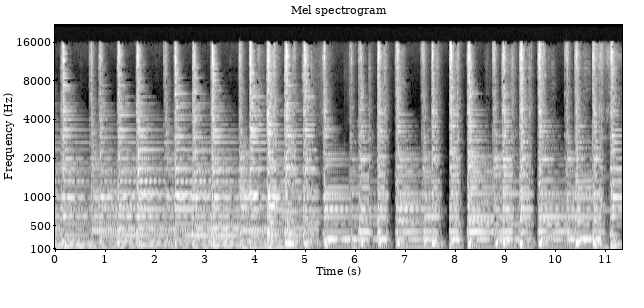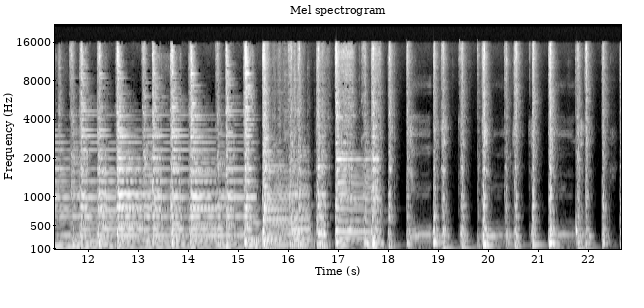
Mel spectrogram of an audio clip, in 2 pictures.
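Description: Classical nylon-string guitar strummed in an even rhythm of alternating down and up strokes, the chord changing every few seconds. In the last few seconds the strokes become more separated, with short gaps between them.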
